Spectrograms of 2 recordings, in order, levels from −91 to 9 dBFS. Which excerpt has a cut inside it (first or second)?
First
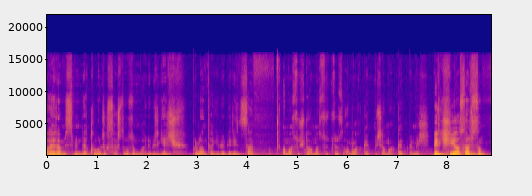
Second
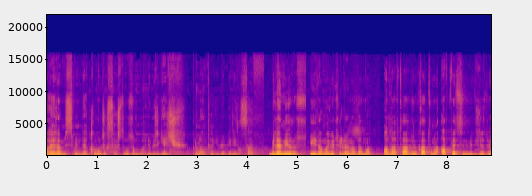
second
